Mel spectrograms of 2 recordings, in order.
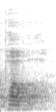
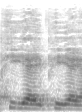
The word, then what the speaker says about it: Papa: I call him Pawpaw. I don't see my name over there. Mama. Well, the funny thing is it's spelled P-A-P-A. I know that's Papa. But we say, but I say Pawpaw.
